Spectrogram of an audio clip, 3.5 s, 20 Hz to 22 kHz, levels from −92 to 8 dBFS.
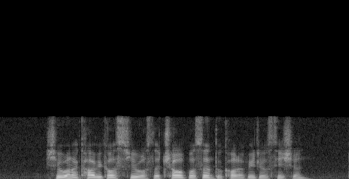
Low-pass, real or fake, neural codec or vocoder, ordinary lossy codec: none; real; none; none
